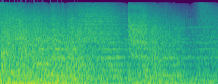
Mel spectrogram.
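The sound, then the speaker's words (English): A fuel truck explodes on a bridge: a loud, broad roaring blast that rumbles on and slowly fades. No voices are heard. “The fuel truck blows up. The explosion wrecks the bridge.”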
